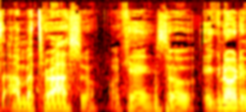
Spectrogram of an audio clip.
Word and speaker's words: Amaterasu: hear in the video you hear me say amateur about this area like it's on eurovision or something but uh this is actually pronounced amaterasu okay so ignore the mispronunciation in the video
